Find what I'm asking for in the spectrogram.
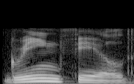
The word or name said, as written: greenfield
